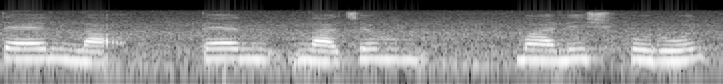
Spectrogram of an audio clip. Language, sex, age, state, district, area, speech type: Goan Konkani, female, 18-30, Goa, Sanguem, rural, spontaneous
